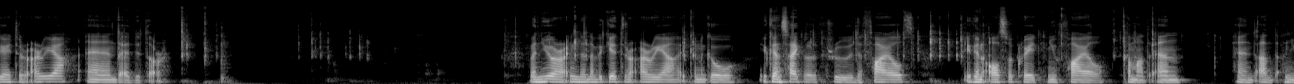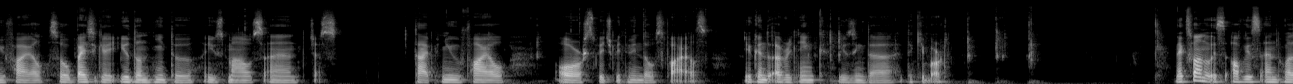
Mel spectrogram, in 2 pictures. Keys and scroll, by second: 11.6 super+n.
